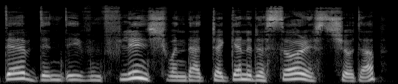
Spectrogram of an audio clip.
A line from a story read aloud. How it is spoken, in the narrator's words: the Korean chuckled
